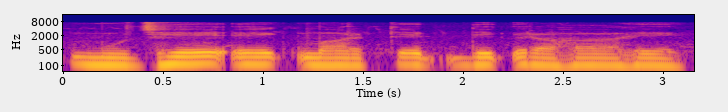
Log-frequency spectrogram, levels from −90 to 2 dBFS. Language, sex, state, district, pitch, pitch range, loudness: Hindi, female, Arunachal Pradesh, Lower Dibang Valley, 115 Hz, 110-120 Hz, -16 LUFS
